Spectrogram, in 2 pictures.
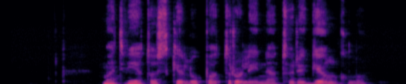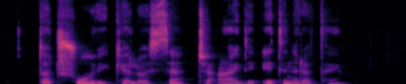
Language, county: Lithuanian, Vilnius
